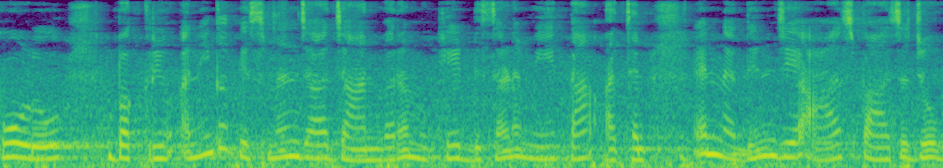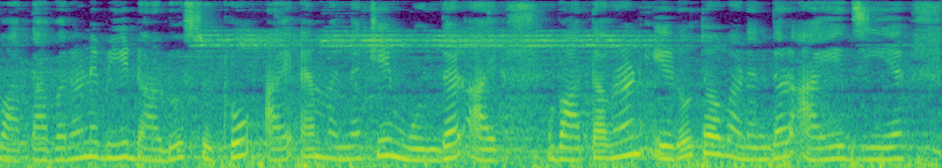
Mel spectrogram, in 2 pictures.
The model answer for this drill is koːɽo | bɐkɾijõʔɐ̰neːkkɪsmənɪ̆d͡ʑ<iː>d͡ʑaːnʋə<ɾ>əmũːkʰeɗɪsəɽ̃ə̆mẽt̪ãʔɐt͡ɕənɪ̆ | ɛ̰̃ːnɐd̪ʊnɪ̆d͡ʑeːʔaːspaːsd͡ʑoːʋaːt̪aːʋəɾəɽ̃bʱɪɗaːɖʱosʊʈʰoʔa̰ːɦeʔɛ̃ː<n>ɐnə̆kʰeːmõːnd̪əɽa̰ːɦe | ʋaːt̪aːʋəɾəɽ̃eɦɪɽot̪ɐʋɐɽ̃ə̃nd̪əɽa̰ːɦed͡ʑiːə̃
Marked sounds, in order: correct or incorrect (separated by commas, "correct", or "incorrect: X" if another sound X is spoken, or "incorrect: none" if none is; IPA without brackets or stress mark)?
incorrect: aː, correct, incorrect: m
